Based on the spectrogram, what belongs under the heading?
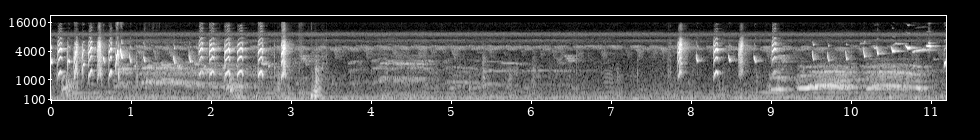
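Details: Tame pied fantail chattering in rapid runs of squeaky, high notes. A loud opening burst gives way to a long lull, then the bird resumes with another fast series of sharp chirps. A faint steady hum runs throughout.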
